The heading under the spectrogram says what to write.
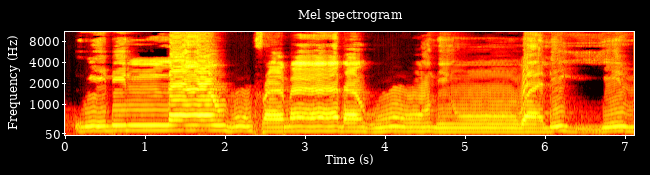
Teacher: berbeda satunya wlilillahu ada nun mati ketemu ya dibaca idgham bunah cara bacanya dengan memasukkan tanwin ataupun Nun ke dalam ya disertai dengan ghunah atau dengung ya jadi aslinya tasdid di sini cuma sebagai e tanda bantu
